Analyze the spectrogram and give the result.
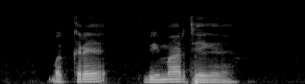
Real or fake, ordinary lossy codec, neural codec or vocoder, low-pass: real; MP3, 96 kbps; none; 9.9 kHz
